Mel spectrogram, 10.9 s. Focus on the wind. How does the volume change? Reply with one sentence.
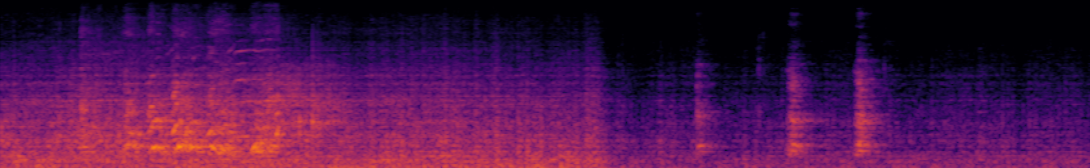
The volume of the wind goes down.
